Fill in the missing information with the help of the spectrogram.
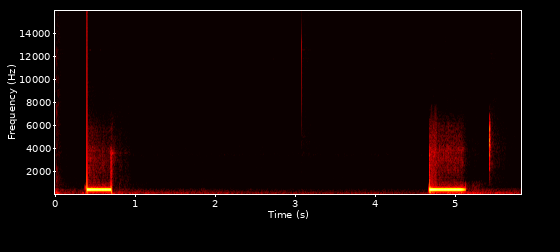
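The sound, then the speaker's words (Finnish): A phone's ringback tone sounds twice: two short, steady electronic beeps about four seconds apart, clear and alone with silence between, followed by a faint click. “Lähdetäänkö soittaa? Lähdetäänpä soittaa, niin päästään ihan asiankin.”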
